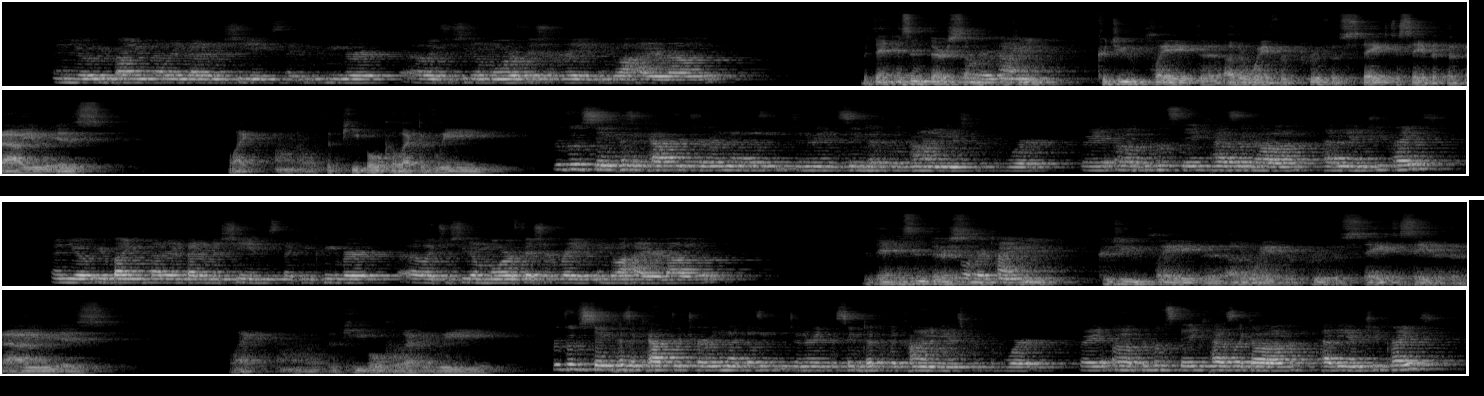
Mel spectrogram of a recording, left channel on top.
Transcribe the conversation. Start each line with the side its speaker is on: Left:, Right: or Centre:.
Right: and you have, you're buying better and better machines that can convert electricity at a more efficient rate into a higher value
Left: but then isn't there some
Right: over time.
Left: uh, could you could you play the other way for proof of stake to say that the value is like I don't know, with the people collectively.
Right: Proof of stake has a capped return that doesn't generate the same type of economy as proof of work, right? Uh, proof of stake has like a heavy entry price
